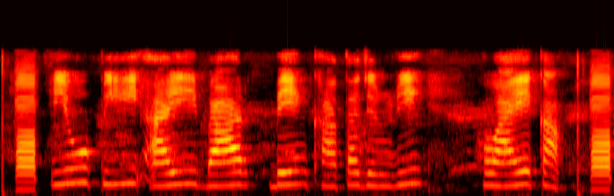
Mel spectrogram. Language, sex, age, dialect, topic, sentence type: Chhattisgarhi, female, 46-50, Western/Budati/Khatahi, banking, question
